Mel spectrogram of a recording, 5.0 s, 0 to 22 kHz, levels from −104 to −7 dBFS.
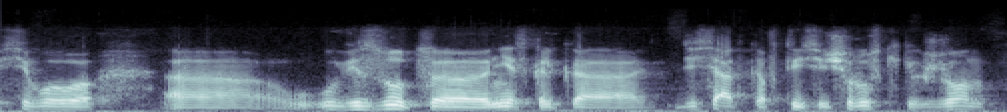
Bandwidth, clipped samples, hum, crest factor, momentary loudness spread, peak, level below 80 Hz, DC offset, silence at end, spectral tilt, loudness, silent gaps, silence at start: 7.8 kHz; under 0.1%; none; 16 dB; 11 LU; -6 dBFS; -50 dBFS; under 0.1%; 0.1 s; -7 dB/octave; -22 LUFS; none; 0 s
